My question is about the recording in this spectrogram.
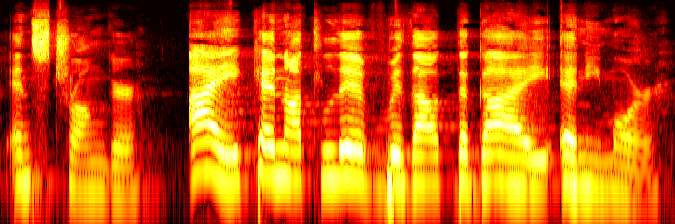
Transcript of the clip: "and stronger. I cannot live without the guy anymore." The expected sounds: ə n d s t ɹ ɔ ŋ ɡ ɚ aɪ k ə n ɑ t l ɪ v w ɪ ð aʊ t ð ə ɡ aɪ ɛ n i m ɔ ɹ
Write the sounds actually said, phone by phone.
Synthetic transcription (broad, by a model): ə n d s t ɹ ɔ ŋ ɡ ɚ aɪ k ə n ɑ t l ɪ v w ɪ ð aʊ t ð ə ɡ aɪ ɛ n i m ɔ ɹ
